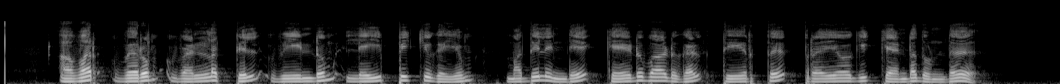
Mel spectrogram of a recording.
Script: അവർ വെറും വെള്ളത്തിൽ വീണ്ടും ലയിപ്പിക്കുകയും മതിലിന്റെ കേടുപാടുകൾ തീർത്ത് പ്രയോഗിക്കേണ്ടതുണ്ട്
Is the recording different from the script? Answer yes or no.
no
